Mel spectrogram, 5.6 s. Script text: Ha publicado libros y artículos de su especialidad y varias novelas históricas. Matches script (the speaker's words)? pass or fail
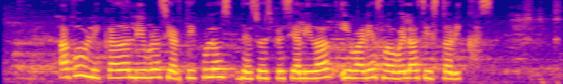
pass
